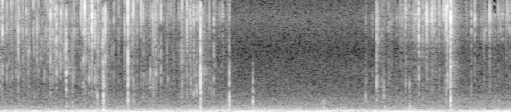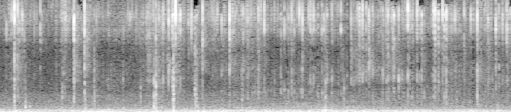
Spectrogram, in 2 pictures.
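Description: A black mascara spoolie held by long green nails scratches across a solid, flat sheet of red and clear plastic acrylic rhinestone gem stickers. The result is a soft, steady crinkly scratching with many quick, bright ticks and clicks over a low, quiet rumble.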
